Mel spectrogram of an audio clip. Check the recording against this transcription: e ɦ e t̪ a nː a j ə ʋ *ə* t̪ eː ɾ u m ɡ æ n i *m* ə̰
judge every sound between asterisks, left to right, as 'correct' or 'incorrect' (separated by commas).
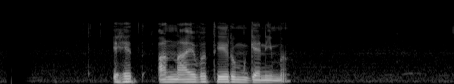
correct, correct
